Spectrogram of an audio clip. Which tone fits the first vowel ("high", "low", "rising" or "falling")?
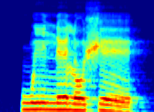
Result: high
